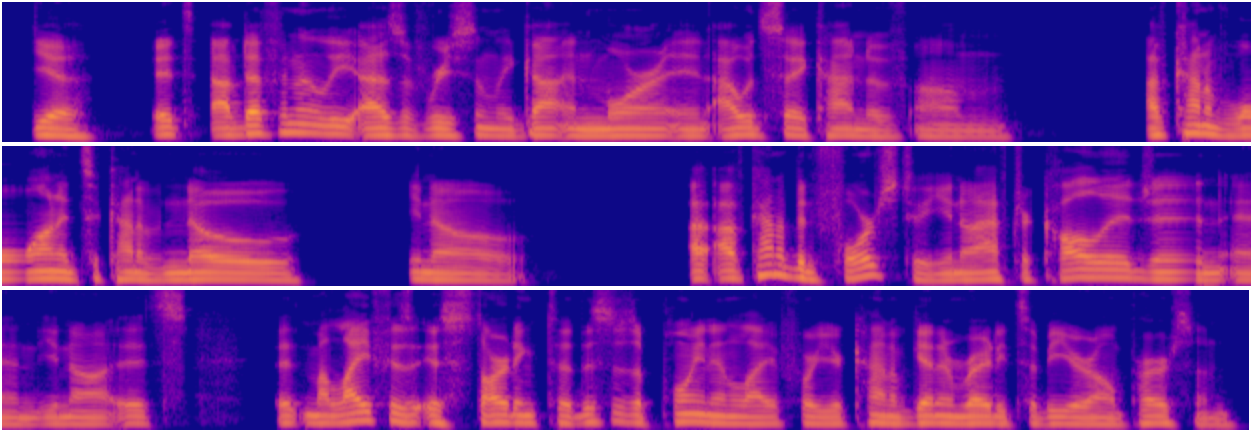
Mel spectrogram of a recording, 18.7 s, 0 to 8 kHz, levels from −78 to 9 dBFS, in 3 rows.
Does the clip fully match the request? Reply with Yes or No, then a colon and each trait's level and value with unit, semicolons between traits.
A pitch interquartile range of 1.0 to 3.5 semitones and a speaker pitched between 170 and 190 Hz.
No: narrow, 2.4 semitones; low, 100 Hz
